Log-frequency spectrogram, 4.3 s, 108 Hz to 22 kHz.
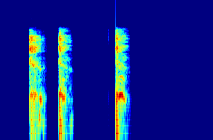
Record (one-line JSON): {"three_cough_length": "4.3 s", "three_cough_amplitude": 30831, "three_cough_signal_mean_std_ratio": 0.28, "survey_phase": "beta (2021-08-13 to 2022-03-07)", "age": "18-44", "gender": "Female", "wearing_mask": "No", "symptom_cough_any": true, "symptom_runny_or_blocked_nose": true, "smoker_status": "Never smoked", "respiratory_condition_asthma": false, "respiratory_condition_other": false, "recruitment_source": "Test and Trace", "submission_delay": "2 days", "covid_test_result": "Positive", "covid_test_method": "RT-qPCR", "covid_ct_value": 16.7, "covid_ct_gene": "ORF1ab gene", "covid_ct_mean": 17.0, "covid_viral_load": "2600000 copies/ml", "covid_viral_load_category": "High viral load (>1M copies/ml)"}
